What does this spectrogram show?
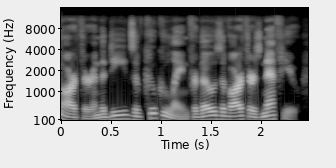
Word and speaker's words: Cuchulainn: The Ulster cycle of the Knights of the Red Branch, which treats primarily of the deeds of Cuchulainn pronounced Cuchulainn, at the court of his uncle Conchobar pronounced Conahor.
